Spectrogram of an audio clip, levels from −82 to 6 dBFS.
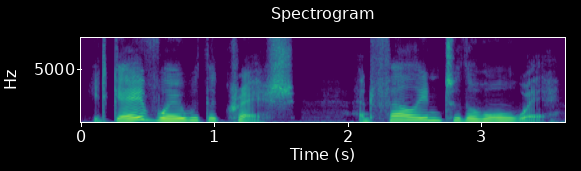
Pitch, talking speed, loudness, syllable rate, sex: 205 Hz, 200 wpm, -17 LUFS, 4.6 syllables/s, female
